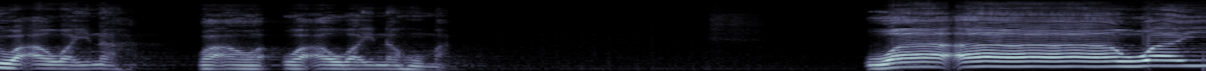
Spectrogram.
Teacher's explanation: ada kadar dengung yang masuk ke rongga hidung suara yang masuk ke rongga hidung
